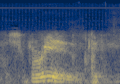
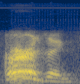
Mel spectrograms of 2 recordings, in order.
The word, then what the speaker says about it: Skriz: Now, how do you pronounce his name? Skriz. Skriz. Yeah, I was going Skrzig. But I like Skriz better.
